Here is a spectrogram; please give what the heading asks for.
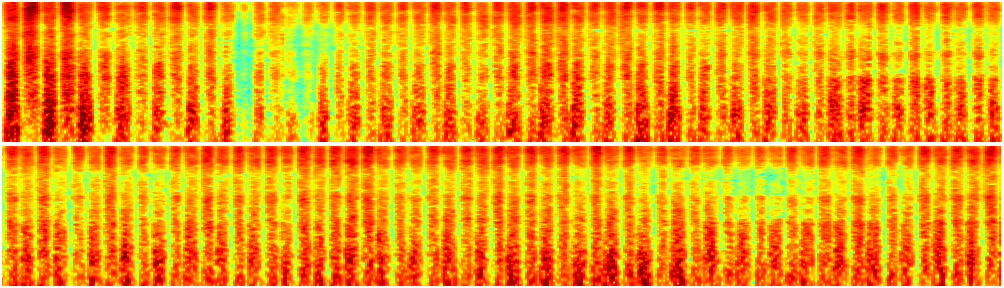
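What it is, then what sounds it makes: Cork lid. Long nails scratch and tap the edge of a solid, round cork lid held close to the microphone. The result is a steady, rapid stream of soft, dull, bass-heavy taps and scratches, about four per second, with a brief dip in the first few seconds and a low, muffled tone throughout.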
